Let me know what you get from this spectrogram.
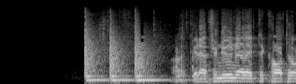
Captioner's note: gavel banging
